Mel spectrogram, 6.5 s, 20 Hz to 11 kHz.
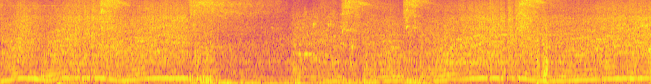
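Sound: rally car handbrake turn in WRC 7 video game

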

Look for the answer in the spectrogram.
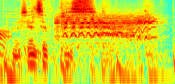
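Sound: sheep bleating behind actors on a Marvel film set

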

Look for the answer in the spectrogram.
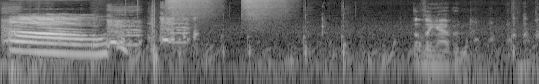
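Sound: chicken clucking in the video game Minecraft Pixelmon

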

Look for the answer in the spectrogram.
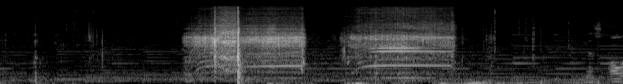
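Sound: pneumatic rivet gun riveting rail to corn head deck plate

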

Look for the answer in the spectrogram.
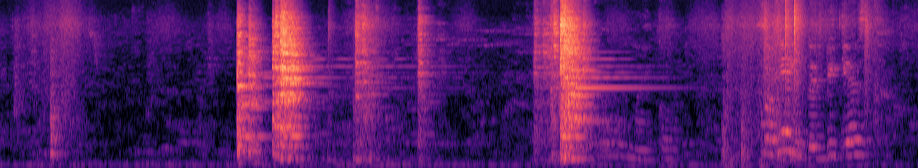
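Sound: granite cookware pots and lids clanking while handled

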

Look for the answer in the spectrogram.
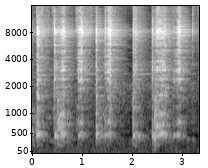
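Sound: frying panch phoron five-spice in pan

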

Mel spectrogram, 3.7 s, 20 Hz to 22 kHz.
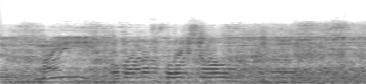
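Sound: L-39 jet trainer aircraft flying at an air show

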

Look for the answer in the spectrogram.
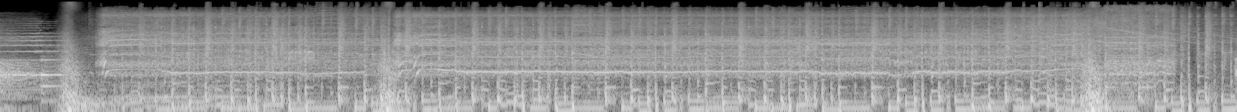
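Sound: INGCO cordless mini chainsaw cutting small wood or branches

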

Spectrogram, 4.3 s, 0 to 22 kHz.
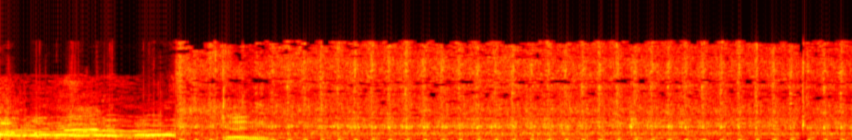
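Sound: Yamaha Mio i 125 scooter engine revving after overhaul

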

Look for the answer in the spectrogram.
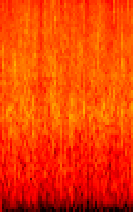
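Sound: audience applause on a TV comedy show

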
